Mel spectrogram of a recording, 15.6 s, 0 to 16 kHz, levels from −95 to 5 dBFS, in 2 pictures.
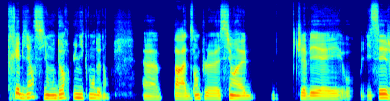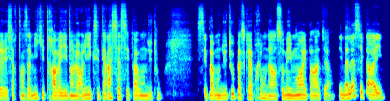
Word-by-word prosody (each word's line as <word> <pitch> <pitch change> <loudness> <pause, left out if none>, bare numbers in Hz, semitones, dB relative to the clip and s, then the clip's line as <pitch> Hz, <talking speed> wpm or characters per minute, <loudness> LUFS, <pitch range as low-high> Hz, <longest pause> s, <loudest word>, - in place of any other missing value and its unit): très 150 -2 +3
bien 135 +4 -2
si 120 -5 -3
on 115 -1 +3
dort 135 +4 0
uniquement 130 -1 -1
dedans. 115 +2 -5 0.7
Heu, 90 -2 -4 0.3
par 95 -1 +5
exemple, 110 +3 -3
heu, 95 0 -2
si 115 - -1
on 110 -2 +4
ub 105 0 -3 0.9
j'avais 100 -2 0
au 95 0 -14 0.3
lycée, 135 +5 +3
j'avais 100 -4 0
certains 105 +1 -6
amis 110 +6 0
qui - - -6
travaillaient 105 0 +3
dans 105 +1 +2
leur 100 -1 +2
lit 125 +2 +1
et 120 - -2
cetera. 130 +1 0
Ça, 115 -3 -1
c'est 110 0 -6
pas 105 0 -1
bon 110 +1 0
du 105 -2 -3
tout. - - -12 0.7
C'est - - -6
pas 110 -1 +2
bon 115 +1 0
du 110 -1 -3
tout 140 +2 +1
parce 115 -3 -1
qu'après, 115 +3 -2
on 120 -4 -4
a 100 - +2
un 100 +1 -1
sommeil 115 +2 +2
moins 120 +3 +5
réparateur 105 -2 -1 0.2
et 125 - -2
ben 120 0 +4
là, 180 - +4
c'est 195 -4 -1
pareil. 110 -5 +2
110 Hz, 195 wpm, -25 LUFS, 100-120 Hz, 0.9 s, par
